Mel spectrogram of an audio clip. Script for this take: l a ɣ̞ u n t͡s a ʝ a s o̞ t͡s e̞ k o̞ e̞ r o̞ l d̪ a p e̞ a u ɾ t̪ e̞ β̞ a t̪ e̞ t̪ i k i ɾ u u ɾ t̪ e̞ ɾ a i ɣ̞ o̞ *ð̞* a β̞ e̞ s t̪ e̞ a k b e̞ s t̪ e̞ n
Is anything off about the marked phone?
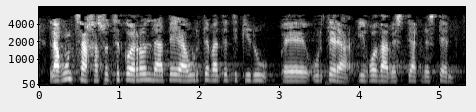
no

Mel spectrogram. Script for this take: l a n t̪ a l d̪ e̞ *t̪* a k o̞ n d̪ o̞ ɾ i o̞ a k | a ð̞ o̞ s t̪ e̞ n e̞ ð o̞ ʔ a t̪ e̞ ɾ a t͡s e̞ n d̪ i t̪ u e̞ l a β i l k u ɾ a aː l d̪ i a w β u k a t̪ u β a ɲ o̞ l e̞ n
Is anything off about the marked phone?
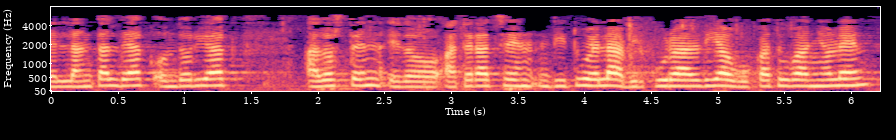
yes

